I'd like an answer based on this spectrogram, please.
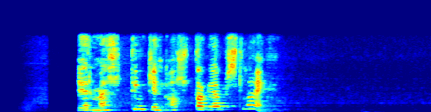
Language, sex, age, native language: Icelandic, female, 50-59, Icelandic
